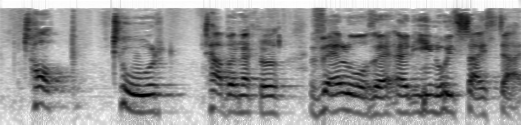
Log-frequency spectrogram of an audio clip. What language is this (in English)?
Welsh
